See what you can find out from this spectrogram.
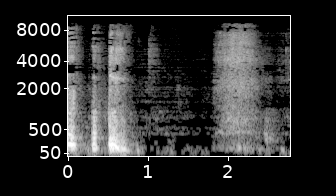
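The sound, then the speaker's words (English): Throat clearing: a few short, rough, guttural bursts in quick succession, followed after a pause by a longer, softer, breathy rush of noise. “Hopefully you won't be too distracted by throat clearing.”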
